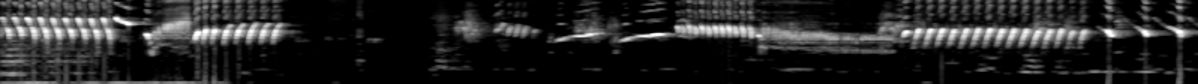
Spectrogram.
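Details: Male canary in breeding condition, singing to stimulate rival canaries to sing: fast pulsed trills, a brief silence, then whistled slurs and another rapid rolling trill, over a faint low hum.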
